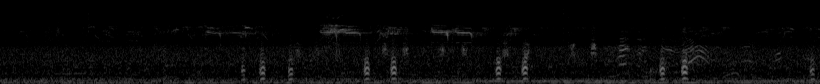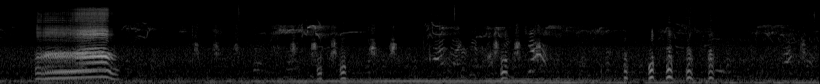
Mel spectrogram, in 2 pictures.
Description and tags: Australian-WoodDuck3
I was at the park feeding two types of Duck 1. In this recording you can hear some children in the background along with other birds.
people, wood-duck, ambience, park, field-recording, bird, duck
